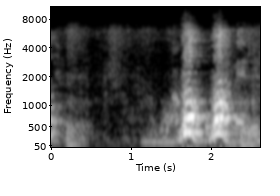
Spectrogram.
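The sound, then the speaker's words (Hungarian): Dogs barking outdoors, two dogs present: quiet low sounds give way to two sharp, loud barks in quick succession near the end. “Ott de, morzsa, ott van két kutya is kint. Ott van két kutya is kint.”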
